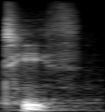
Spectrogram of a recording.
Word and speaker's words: teeth: Please focus on the pronunciation of the word teeth. You must place your tongue between your teeth to create the th sound at the end. It is a soft sound, not a hard ta sound.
